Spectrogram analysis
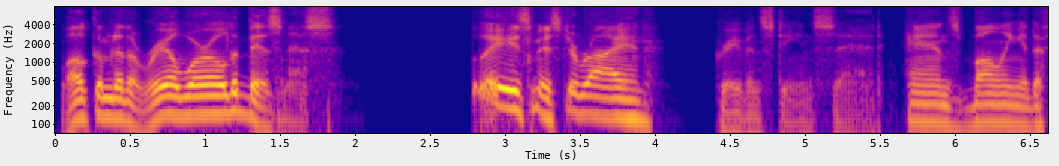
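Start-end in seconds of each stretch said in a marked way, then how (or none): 0.0-1.9 sneer. Acted. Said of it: "Shep sneered". 2.8-4.0 begging. Acted. Gravenstein begs Ryan.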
